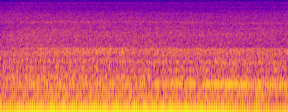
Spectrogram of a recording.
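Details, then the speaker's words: Half-repaired VW Touareg diesel, first start after sump refitted, no coolant or power steering fluid: smooth even idle, steady low rumble, no knocks; revs a bit lazy. "I didn't expect it to start so quick, I'll be honest. It sounds spot on, that actually. Spot on."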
